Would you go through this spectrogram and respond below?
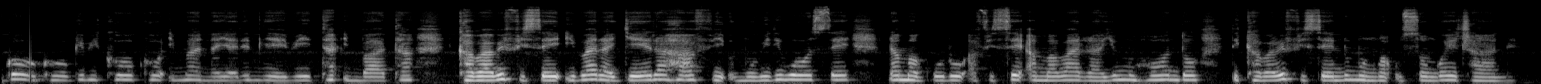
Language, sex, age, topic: Rundi, female, 18-24, agriculture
